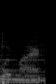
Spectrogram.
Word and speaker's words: Whitmire: Now, is it Emily Whitmire or Emily Whitmore? – Sorry, I did mispronounce that. Whitmire. That's my fault.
